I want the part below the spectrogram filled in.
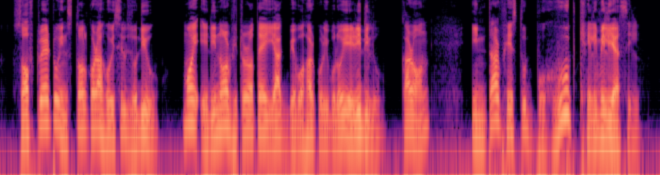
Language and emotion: Assamese, disgusted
